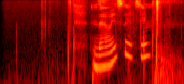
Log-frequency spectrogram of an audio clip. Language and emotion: Russian, positive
